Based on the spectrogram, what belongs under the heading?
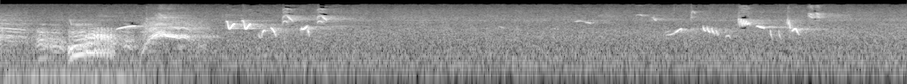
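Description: Birds chirping in short, high calls, in two clusters about a second and a half and about five seconds in. A brief voice-like sound comes in the first second.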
